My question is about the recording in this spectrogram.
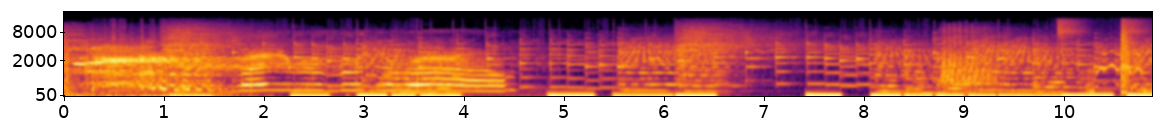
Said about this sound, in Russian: Этапе третьем на войну с конем поедем. На машине было бы удобнее, но не в этом веке. За победой поскочу галопом, то есть конь поскачет.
